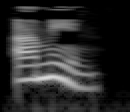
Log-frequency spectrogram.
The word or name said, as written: amin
